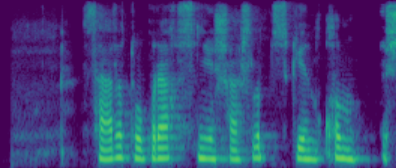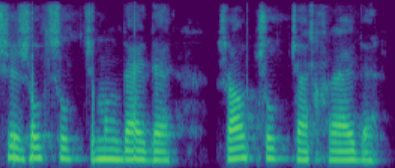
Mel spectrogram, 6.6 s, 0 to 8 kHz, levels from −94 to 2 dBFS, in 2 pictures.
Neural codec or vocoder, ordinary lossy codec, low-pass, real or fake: codec, 16 kHz, 16 kbps, FunCodec, trained on LibriTTS, 50 frames a second; none; none; fake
